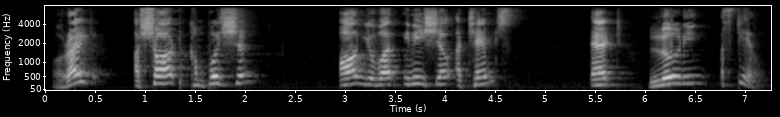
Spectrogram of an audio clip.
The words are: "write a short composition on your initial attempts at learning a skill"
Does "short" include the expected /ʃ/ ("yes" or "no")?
yes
